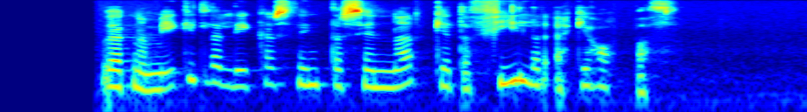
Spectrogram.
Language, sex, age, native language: Icelandic, female, 50-59, Icelandic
